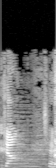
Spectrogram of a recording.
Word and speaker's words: Pyeongchang: No, see, Pyeongchang.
